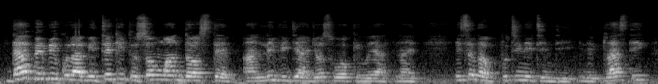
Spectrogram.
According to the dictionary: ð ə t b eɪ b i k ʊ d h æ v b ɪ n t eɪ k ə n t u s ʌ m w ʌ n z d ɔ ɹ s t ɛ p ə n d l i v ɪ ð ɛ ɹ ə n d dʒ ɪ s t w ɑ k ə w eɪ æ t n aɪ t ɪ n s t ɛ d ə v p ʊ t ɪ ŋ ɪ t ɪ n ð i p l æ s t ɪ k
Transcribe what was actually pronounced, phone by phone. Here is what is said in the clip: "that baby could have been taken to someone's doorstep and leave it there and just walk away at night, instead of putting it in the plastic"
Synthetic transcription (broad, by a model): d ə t b eɪ b i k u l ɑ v b ɪ n t eɪ k ə n t u s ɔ m w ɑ n d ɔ s t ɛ p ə n l i v ɪ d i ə n dʒ ɪ s t w ɑ k ə w eɪ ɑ t n aɪ t ɪ n s t ɛ d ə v p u t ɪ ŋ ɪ t ɪ n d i p l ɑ s t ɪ k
